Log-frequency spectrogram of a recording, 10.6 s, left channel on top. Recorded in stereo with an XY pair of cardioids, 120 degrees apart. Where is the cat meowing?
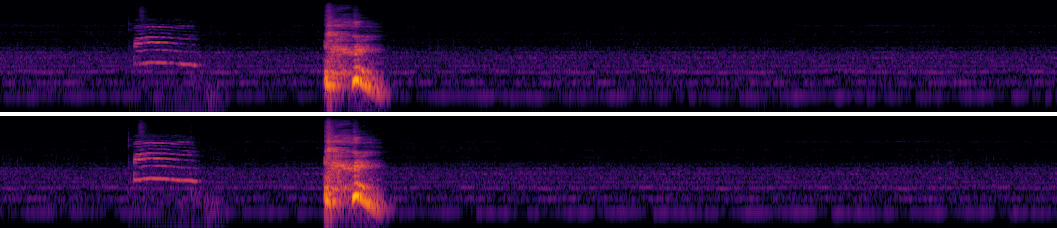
50° right, 1.0 m.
